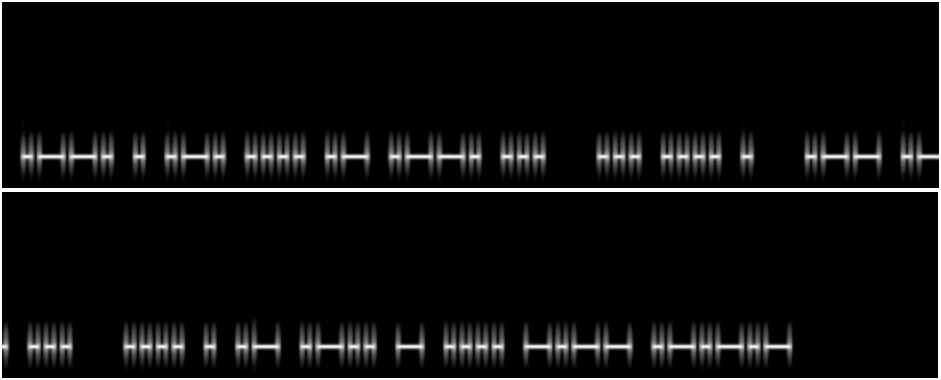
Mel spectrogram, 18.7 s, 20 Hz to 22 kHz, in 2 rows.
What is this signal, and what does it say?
Morse code, heard as a keyed tone, about 15 wpm, 700 Hz. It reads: PERHAPS SHE WAS HEALTHY.
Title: Sentences from Top 1000 Words - Review Part 5 - 15wpm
